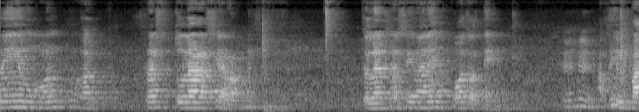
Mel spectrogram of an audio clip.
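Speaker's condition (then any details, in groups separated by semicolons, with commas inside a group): Cerebral palsy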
